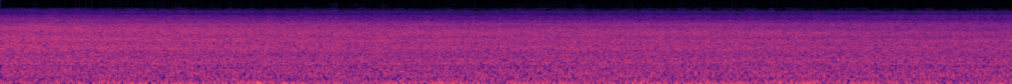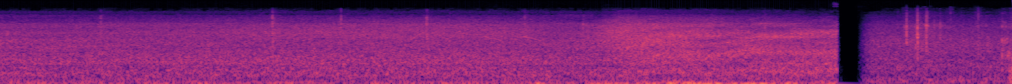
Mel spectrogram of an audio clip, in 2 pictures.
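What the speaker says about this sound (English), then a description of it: "That waterfall coming down there" Steady broadband rush of a waterfall seen from a steep Rysy mountain trail between Poland and Slovakia, a constant full roar with wind mixed in that swells slightly near the end before a brief dropout.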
